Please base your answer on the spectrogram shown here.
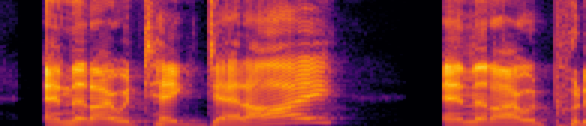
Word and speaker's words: Deadeye: Deadeye rhymes with pie, and pie is good, right?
